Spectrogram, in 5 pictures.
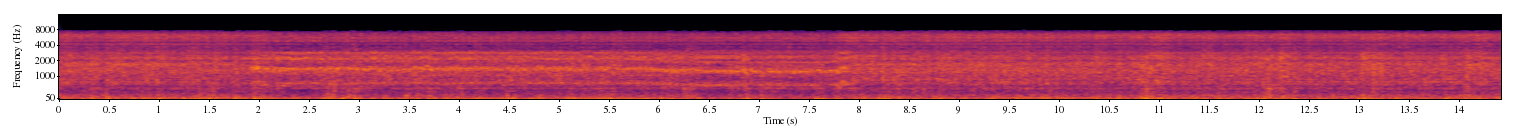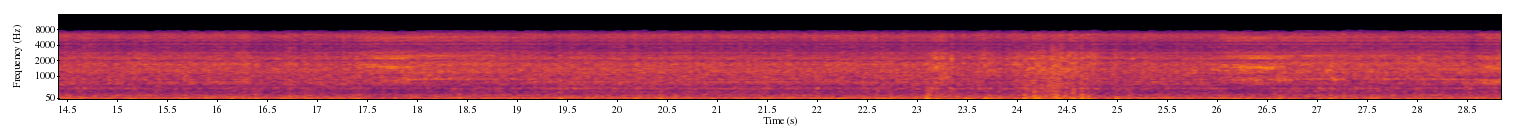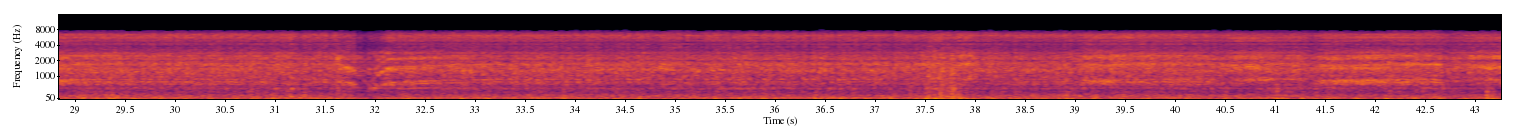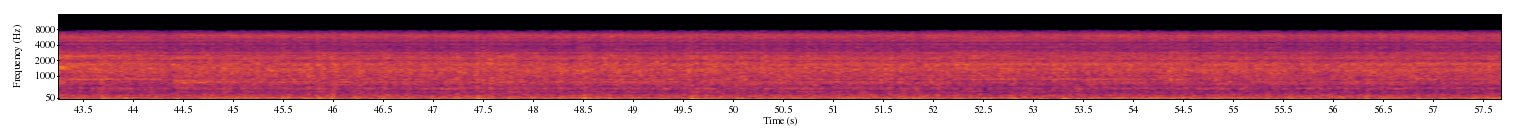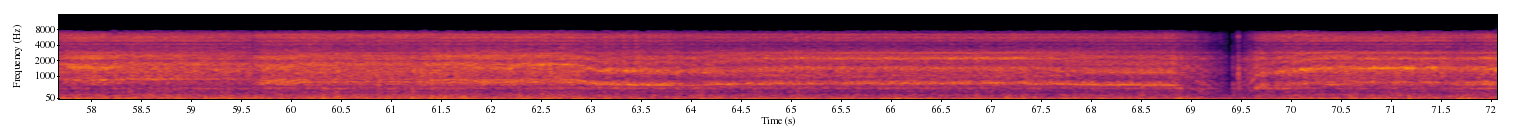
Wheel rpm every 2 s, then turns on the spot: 220, 170, 160, 180, 230, 230, 230, 230, 230, 230, 230, 230, 230, 230, 230, 200, 220, 230, 230, 230, 220, 220, 230, 240, 230, 230, 230, 230, 230, 230, 230, 190, 160, 160, 100, 190.
none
